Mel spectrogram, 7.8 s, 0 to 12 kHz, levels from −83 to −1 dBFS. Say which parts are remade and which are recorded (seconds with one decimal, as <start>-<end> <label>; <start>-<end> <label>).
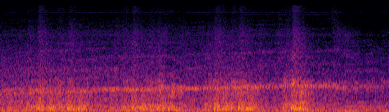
0.0-3.2 recorded; 3.2-3.7 remade; 3.7-6.7 recorded; 6.7-7.8 remade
